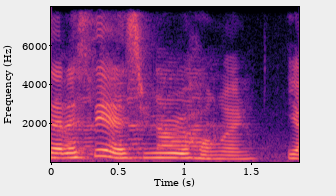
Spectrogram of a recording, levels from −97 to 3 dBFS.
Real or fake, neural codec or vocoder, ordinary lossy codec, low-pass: real; none; none; none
